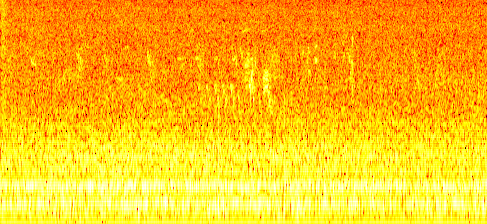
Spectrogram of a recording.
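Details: Bee swarm of thousands being caught in a trap hive near Rathcabbin, County Tipperary, Ireland: an unbroken, even droning hum filling the air, with faint distant birdsong chirping over it.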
